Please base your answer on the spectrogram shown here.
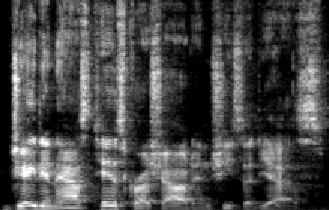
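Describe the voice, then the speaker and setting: A young man chatting casually on a live stream while drawing, rambling and halting with many fillers and restarts. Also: on the low side, big pitch swings, bright, forceful tone. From Saudi Arabia.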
